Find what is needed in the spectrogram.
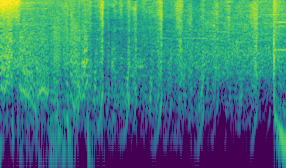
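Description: Electronic hands-up/trance track in a short break: the steady kick drum stops after a crash, leaving a run of sharp, rapid percussive hits and swirling synth effects without a beat.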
